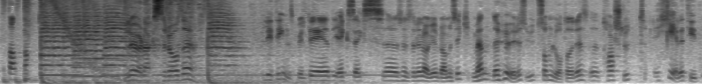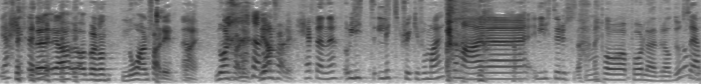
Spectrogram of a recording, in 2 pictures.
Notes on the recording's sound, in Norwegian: Live fra P3-aksjonen. I Spikersuppa i Oslo.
